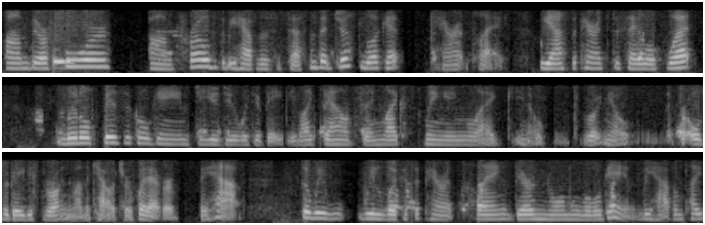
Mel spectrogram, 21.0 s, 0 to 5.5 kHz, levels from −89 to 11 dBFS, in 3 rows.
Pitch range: 165-205 Hz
